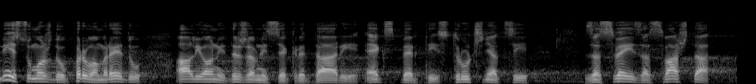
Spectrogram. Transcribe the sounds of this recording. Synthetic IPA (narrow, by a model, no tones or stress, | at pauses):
niːsumo̞ʒd̪aupr̩ʋo̞mɾe̞ːd̪u | alio̞nid̪r̩ʒaʋnisekɾet̪aːɾḭekspeɾt̪ist̪ɾut͡ʃɲat̪si | zasʋe̞izasʋaʃt̪a̰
